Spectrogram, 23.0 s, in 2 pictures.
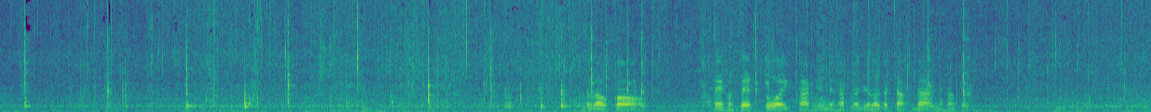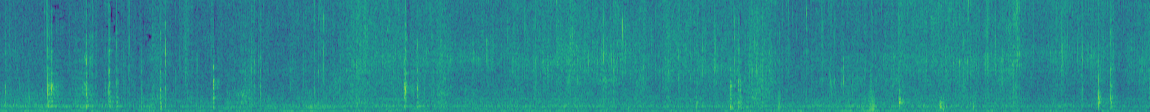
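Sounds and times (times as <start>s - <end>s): food sizzling in oil: 0.0s - 23.0s
wooden spatula scraping wok: 0.8s - 9.8s, 12.0s - 23.0s.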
